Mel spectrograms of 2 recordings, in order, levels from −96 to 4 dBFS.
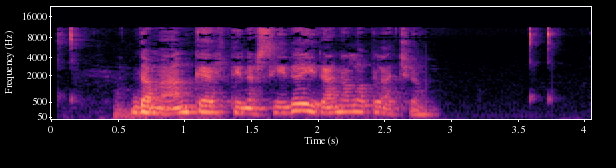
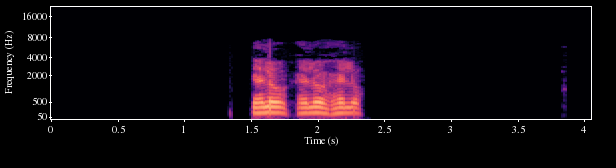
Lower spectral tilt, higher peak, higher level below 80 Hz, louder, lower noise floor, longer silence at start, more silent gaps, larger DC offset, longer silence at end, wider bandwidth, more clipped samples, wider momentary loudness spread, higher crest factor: second, -5 dB/octave vs -8 dB/octave; about the same, -4 dBFS vs -2 dBFS; first, -54 dBFS vs -62 dBFS; second, -24 LUFS vs -17 LUFS; second, -74 dBFS vs under -90 dBFS; second, 0.15 s vs 1.5 s; neither; neither; second, 0.3 s vs 1.75 s; first, 11.5 kHz vs 7.2 kHz; neither; first, 15 LU vs 6 LU; about the same, 20 dB vs 20 dB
